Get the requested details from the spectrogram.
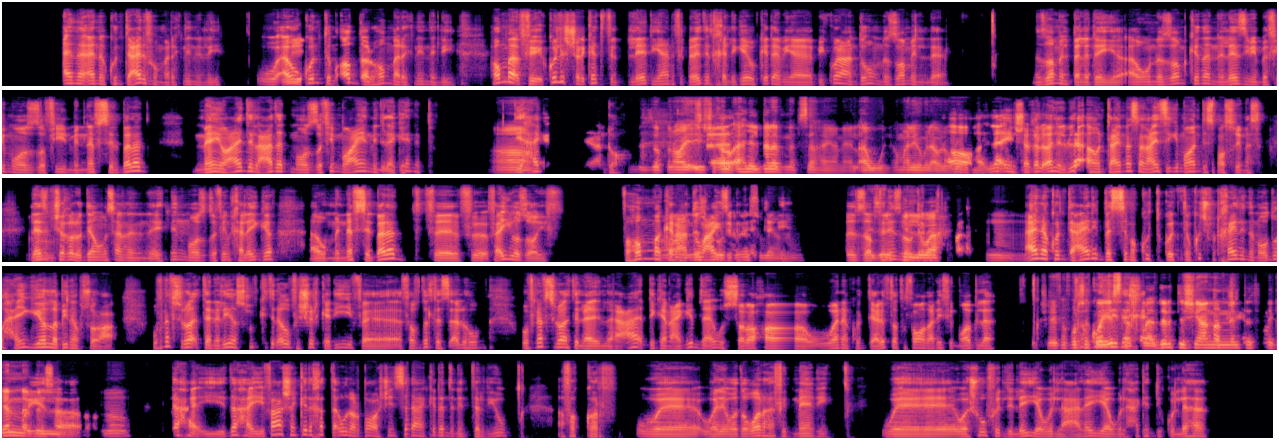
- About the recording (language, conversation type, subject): Arabic, podcast, إزاي بتتعامل مع التغيير المفاجئ اللي بيحصل في حياتك؟
- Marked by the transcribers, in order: tsk; tapping; tsk; in English: "الإنترفيو"; tsk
